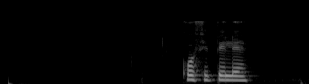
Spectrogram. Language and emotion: Russian, neutral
